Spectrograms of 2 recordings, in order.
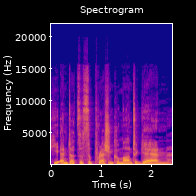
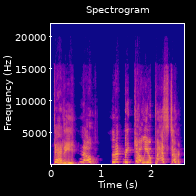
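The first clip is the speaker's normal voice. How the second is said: put-on very high, frantic child's protest; desperate little-girl shriek at contained volume; crying out; faster than usual. A narrator's reading. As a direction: struggle and wail as a filly being dragged away. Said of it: "tearing at me with her cries".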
